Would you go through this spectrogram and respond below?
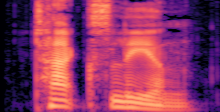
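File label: "tax lien", British English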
